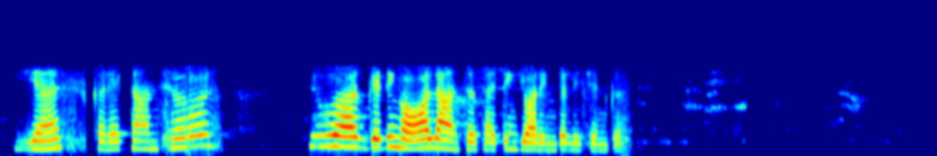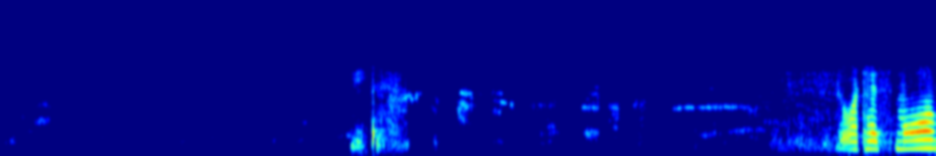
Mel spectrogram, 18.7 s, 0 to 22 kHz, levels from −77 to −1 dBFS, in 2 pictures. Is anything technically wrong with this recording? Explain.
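Yes. VoIP packet loss concealed by the speech codec occurs at 1.85–2.09 s, 6.21–6.38 s, 12.95–13.11 s and 15.81 s, with gaps of about 40, 160, 140 and 100 ms. The last is scattered over 160 ms, with a longest run of 60 ms. The decoder repeats its last pitch and filter at falling gain, so the speech smears into a fading buzz. It stays weak briefly afterwards, within the narrow Speex band.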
